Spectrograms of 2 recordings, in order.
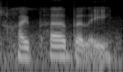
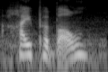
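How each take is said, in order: First: It does not begin like the word 'hyper'. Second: It begins like the word 'hyper' in 'hyperactive'. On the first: The speaker calls it right. "I think it's pronounced hyperbole" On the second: The speaker calls it wrong. "I always pronounced it uh, hyperbole because hyper, hyperactive"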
